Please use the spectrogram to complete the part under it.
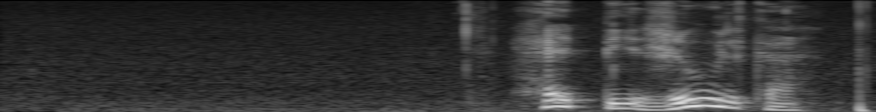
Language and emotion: Russian, positive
